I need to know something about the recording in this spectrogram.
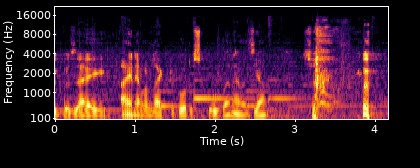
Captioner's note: laughs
